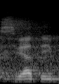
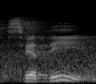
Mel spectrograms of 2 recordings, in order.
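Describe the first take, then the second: First: The stress is on the first syllable. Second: The stress is on the second syllable. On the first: The speaker calls it wrong. "people say Святый Божий ... it's not" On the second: The speaker calls it right. "It's on the I and not on the Ya"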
